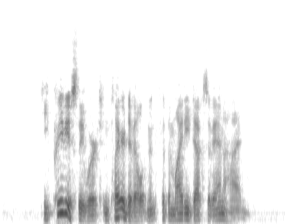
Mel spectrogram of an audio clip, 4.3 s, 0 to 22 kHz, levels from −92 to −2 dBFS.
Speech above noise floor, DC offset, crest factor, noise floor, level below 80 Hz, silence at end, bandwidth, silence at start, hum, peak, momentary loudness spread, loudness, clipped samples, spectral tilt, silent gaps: 44 dB; under 0.1%; 20 dB; -85 dBFS; -76 dBFS; 0.55 s; 11 kHz; 0.65 s; none; -22 dBFS; 15 LU; -41 LUFS; under 0.1%; -7 dB/octave; none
